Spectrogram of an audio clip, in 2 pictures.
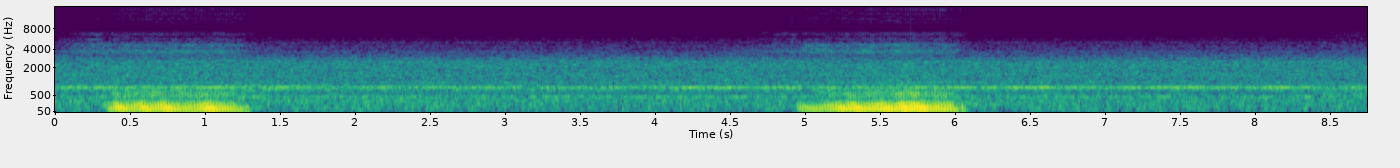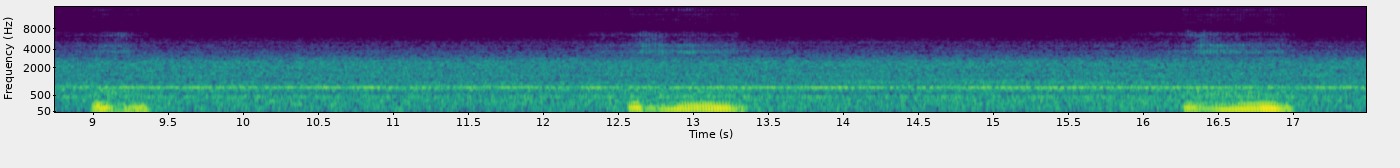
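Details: Five low rumbling snores, about 17 a minute, over a steady background hum, recorded beside the sleeper; snoring.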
